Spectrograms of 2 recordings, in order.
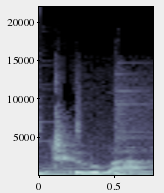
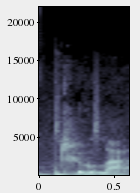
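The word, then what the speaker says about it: Tuathla: name we have the name tula spell it t-u-a-t-h-l-a tula it means princess of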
